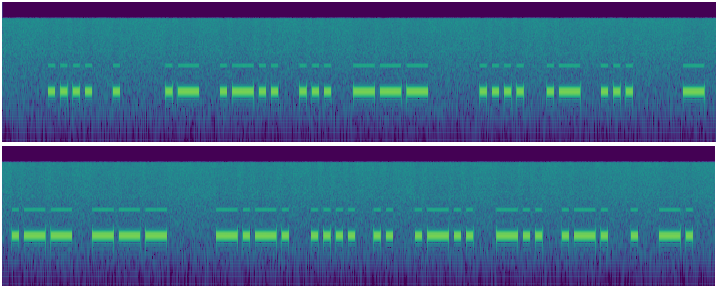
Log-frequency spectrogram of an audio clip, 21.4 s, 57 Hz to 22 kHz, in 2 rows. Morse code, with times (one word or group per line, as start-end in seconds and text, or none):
0.7-1.8 HE
2.4-6.4 ALSO
7.2-9.5 HAS
10.2-13.2 TWO
13.9-21.1 CHILDREN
